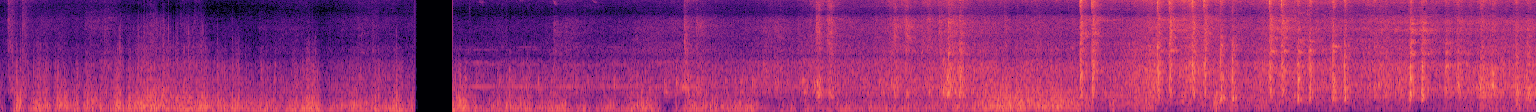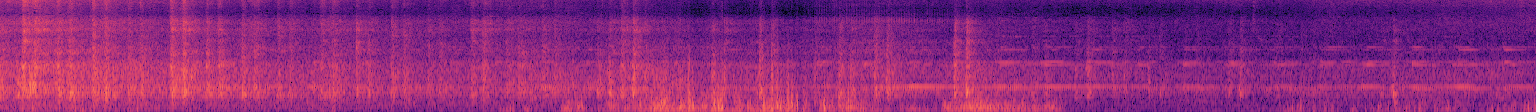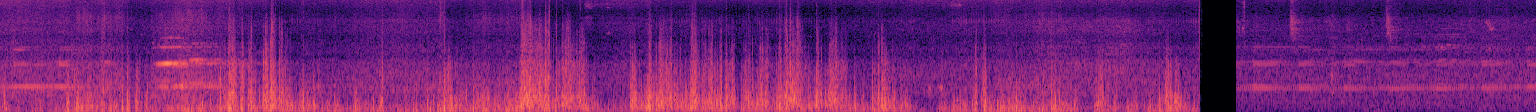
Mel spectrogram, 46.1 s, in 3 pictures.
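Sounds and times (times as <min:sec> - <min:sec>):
train passing noise: 0:00.0 - 0:46.0
wheels clattering over rail joints: 0:06.7 - 0:28.2.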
